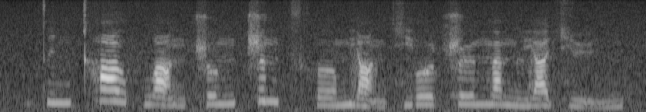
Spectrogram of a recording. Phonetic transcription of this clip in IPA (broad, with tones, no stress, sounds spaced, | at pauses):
t̪ i˧˥ ŋ kʰ ɑ˥˩ ʊ̯ f w ɑ̰˨˩ ŋ ʈ͡ʂ ʊ˧˥ ŋ ʈ͡ʂ ə˥˩ n t͡sʰ ɤ˧˥ m j ɑ̰˨˩ ŋ t͡ɕ j o˥ ʊ̯ ʈ͡ʂ ɻ̩˥ n̪ a˥˩ n l j ä˥ t͡ɕ y̰˨˩˦ n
